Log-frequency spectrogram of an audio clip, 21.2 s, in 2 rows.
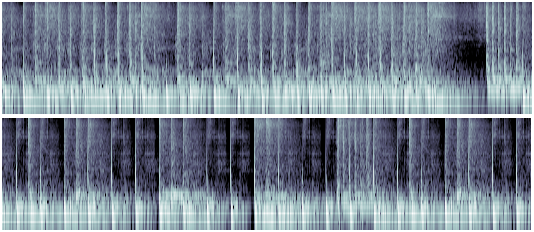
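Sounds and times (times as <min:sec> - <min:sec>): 
percussion: 0:00.0 - 0:21.1.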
